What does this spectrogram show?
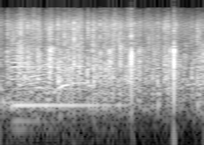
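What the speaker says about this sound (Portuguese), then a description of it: "Agora eu quero te dar uma salva de palmas" An audience applauding at a devotional gathering, a brief dense burst of clapping with a voice briefly audible in the background.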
